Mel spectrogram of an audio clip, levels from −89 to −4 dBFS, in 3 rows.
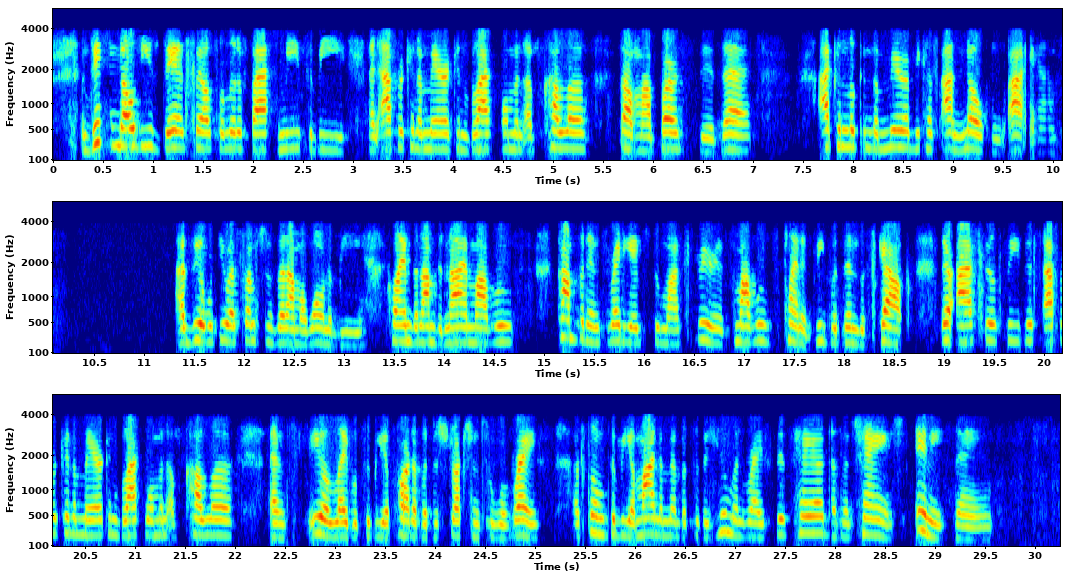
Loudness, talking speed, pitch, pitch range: -30 LUFS, 200 wpm, 215 Hz, 200-230 Hz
